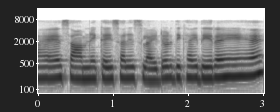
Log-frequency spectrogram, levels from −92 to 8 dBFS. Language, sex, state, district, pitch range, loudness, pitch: Hindi, female, Uttar Pradesh, Hamirpur, 205-215 Hz, -14 LUFS, 210 Hz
